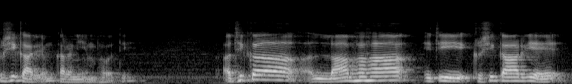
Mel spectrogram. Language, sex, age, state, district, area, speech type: Sanskrit, male, 30-45, Karnataka, Uttara Kannada, rural, spontaneous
